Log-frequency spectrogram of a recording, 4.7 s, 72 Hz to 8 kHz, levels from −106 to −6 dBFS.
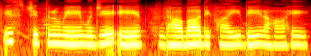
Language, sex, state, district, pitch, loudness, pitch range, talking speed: Hindi, female, Madhya Pradesh, Bhopal, 195 Hz, -16 LUFS, 190-205 Hz, 130 wpm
